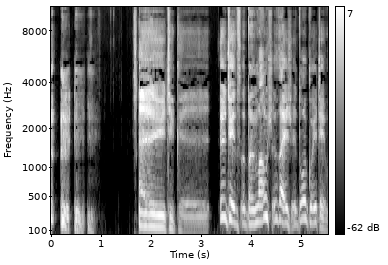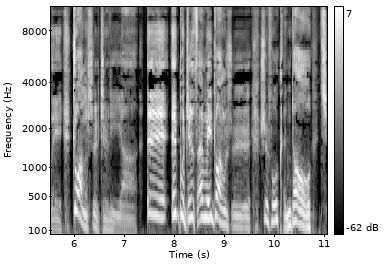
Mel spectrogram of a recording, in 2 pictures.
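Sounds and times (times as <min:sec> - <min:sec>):
man coughing heavily: 0:00.0 - 0:01.0
speech: 0:01.8 - 0:11.0.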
